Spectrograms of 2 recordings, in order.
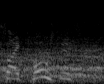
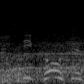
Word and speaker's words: Psicosis: By the way, not to confuse our fans, Psychosis is the American pronunciation. Psychosis is the Mexican pronunciation. We even use the Mexican spelling.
